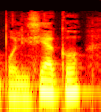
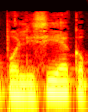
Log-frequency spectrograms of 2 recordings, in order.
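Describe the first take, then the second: First: "policíaco" as po-li-cia-co, the I glided, A stressed. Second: "policíaco" with the í stressed, po-li-cí-a-co. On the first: Teacher drilling the unaccented form, stress on A. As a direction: swallow the i, hit the a in "policíaco". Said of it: "la vocal que suena fuerte es la A". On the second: Teacher drilling the accented form, stress on I. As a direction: land on the í in "policíaco". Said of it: "esa letra es la que tiene que sonar fuerte". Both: Shown as a demonstration.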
